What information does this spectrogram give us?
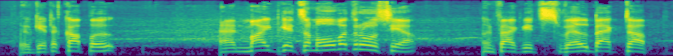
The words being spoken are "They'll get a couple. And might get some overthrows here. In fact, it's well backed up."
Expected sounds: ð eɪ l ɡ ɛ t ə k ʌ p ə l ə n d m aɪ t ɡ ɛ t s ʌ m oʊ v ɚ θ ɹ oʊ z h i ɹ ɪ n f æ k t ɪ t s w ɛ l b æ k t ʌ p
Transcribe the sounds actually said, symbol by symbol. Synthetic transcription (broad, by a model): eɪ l ɡ ɛ t ə k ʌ p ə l ə n d m aɪ t ɡ ɛ t s ʌ m oʊ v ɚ t ɹ oʊ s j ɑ ɪ n f æ k t ɪ t s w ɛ l b æ k t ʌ p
